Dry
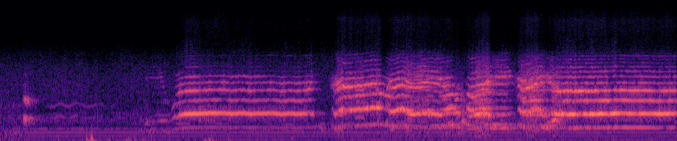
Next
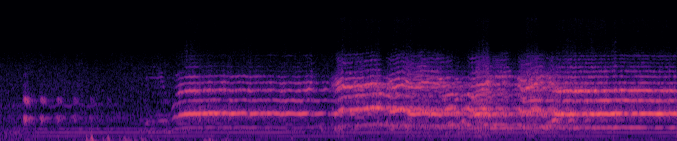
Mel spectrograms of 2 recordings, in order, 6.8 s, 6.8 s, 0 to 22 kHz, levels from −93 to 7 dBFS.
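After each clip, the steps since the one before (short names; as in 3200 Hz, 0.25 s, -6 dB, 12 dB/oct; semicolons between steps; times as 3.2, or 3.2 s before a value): dark delay 0.165 s, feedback 54%, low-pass 1800 Hz, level -7 dB; gain -7 dB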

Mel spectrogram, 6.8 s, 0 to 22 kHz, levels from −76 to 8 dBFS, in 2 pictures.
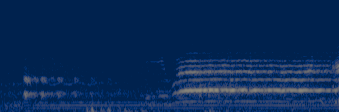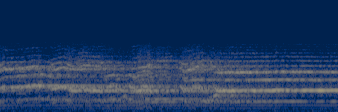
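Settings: lo-fi delay 91 ms, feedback 80%, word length 9-bit, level -10.5 dB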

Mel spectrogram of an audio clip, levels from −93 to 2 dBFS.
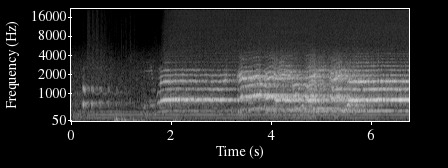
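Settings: notches 50/100 Hz; gain +9 dB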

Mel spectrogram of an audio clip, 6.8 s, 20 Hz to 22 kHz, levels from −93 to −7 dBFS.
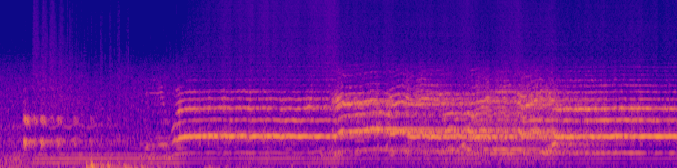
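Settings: compressor 5:1, threshold -33 dBFS, peak gain reduction 14.5 dB; low shelf 140 Hz +8 dB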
